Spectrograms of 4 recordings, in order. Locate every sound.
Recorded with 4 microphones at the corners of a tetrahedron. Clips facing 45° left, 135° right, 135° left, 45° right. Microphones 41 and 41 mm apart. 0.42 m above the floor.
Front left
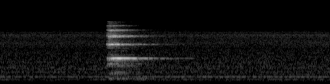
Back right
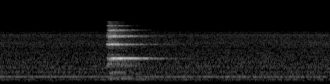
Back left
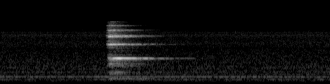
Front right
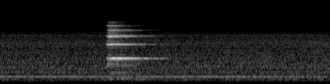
1.1 s a violin: 75° right, 1.5 m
